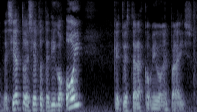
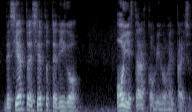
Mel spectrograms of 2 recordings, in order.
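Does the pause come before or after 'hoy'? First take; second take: after; before. First: The pause comes after the word 'hoy'. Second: The pause comes before the word 'hoy'.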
